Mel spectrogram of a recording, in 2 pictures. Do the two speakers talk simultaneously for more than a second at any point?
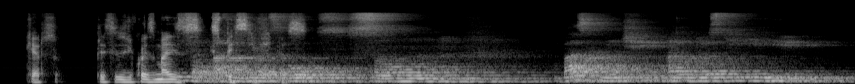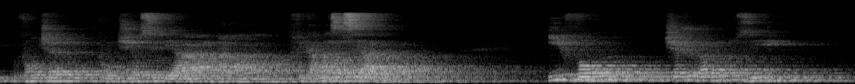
Yes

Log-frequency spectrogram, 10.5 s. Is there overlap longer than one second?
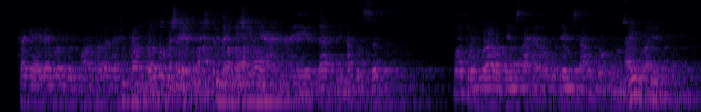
Yes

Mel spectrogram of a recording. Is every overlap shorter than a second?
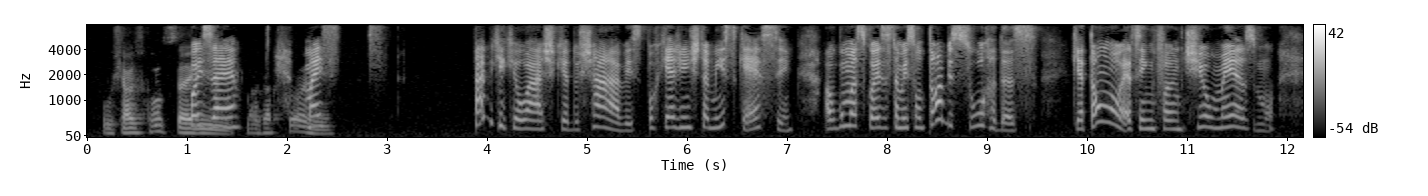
Yes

